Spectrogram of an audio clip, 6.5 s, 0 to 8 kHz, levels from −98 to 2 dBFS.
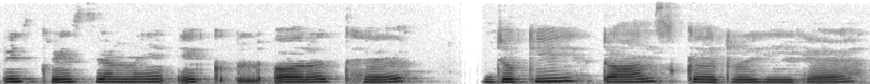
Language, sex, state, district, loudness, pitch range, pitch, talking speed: Hindi, female, Jharkhand, Garhwa, -19 LUFS, 245-280 Hz, 260 Hz, 110 wpm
